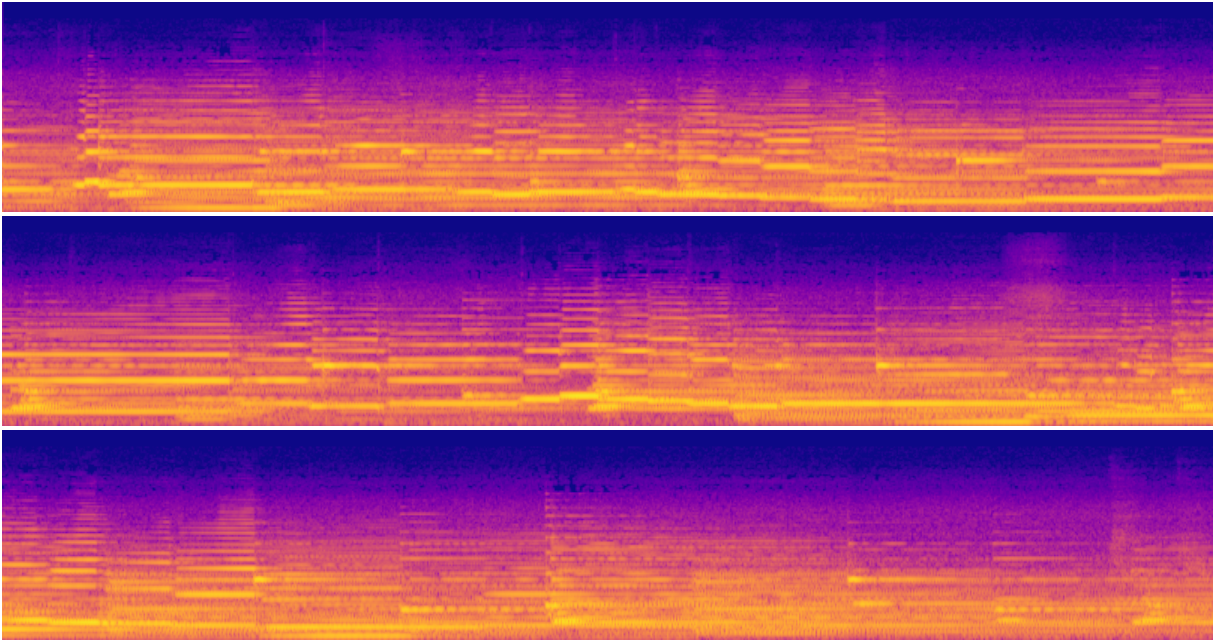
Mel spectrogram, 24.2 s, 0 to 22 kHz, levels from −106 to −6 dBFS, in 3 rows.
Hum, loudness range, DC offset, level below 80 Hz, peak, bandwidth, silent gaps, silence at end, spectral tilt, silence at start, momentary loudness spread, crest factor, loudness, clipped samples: none; 3 LU; under 0.1%; -48 dBFS; -4 dBFS; 6.2 kHz; none; 0 s; -9 dB/octave; 0 s; 6 LU; 14 dB; -19 LUFS; under 0.1%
